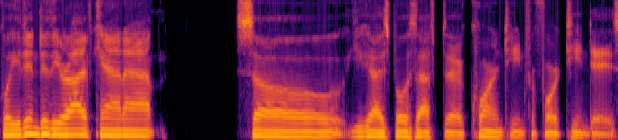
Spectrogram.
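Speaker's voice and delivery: normal talking voice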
